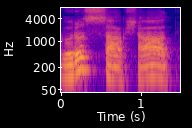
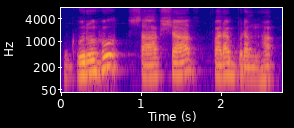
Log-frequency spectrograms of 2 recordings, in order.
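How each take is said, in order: First: "గురుస్ సాక్షాత్" slowly, with a doubled s at the join; no hu in "గురుస్", hold the s into "సాక్షాత్"; పొల్లు సా కలిపి. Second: "గురుః" said as guru-hu, visarga sounded as a separate "hu"; విసర్గం విడదీసి. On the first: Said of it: "విసర్గాన్ని పొల్లు సాగా పలకాలి". ("గురుస్ సాక్షాత్"లో స్స ఒత్తి, నెమ్మదిగా) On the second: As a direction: split it slowly: "గురుః", with an audible hu, then "సాక్షాత్". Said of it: "గురుహులో రు తర్వాత విసర్గం ఉంది". ("గురుః"లో విసర్గాన్ని "హు"గా విడిగా పలకాలి) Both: Shown as a demonstration.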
